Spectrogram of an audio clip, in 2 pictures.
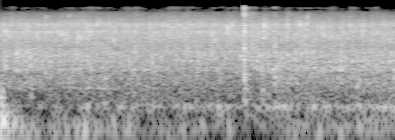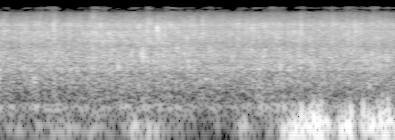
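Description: A young woman talks calmly outdoors.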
